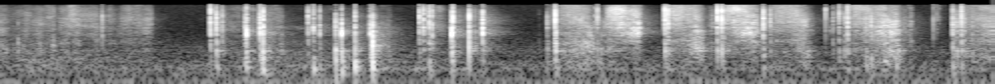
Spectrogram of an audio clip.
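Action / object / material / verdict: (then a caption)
scrape / soft plastic lotion tube / plastic / none. A soft plastic body lotion tube that appears full is scratched and tapped with long nails and squeezed in the hands. Bright, crinkly scratching alternates with quick, sharp taps in an irregular rhythm, with almost no low end.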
